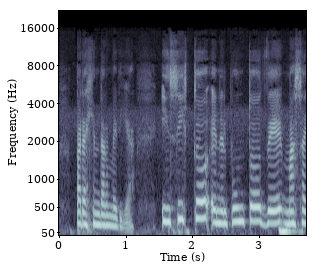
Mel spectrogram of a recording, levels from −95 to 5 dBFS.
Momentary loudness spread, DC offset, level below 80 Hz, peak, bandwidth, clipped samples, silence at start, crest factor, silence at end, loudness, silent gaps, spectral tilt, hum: 7 LU; under 0.1%; -26 dBFS; -6 dBFS; 15 kHz; under 0.1%; 0.15 s; 10 dB; 0 s; -16 LUFS; none; -5.5 dB/octave; none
